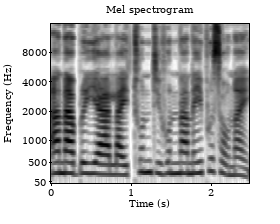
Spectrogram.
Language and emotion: Bodo, neutral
